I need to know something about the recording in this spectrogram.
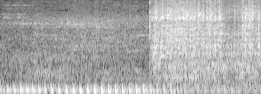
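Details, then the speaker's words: Royal Enfield, before repair: starter cranks with rapid heavy loud chug, harsh roar on catching; strange intermittent knocking noise after start, like something striking inside; abnormal self-starter noise. "Self से स्टार्ट करोगे तो बहुत ज़्यादा आवाज़ आ रही है और स्टार्ट होने के बाद में एक अजीब सी आवाज़ आती है, कभी आती है कभी बंद हो जाती है।"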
